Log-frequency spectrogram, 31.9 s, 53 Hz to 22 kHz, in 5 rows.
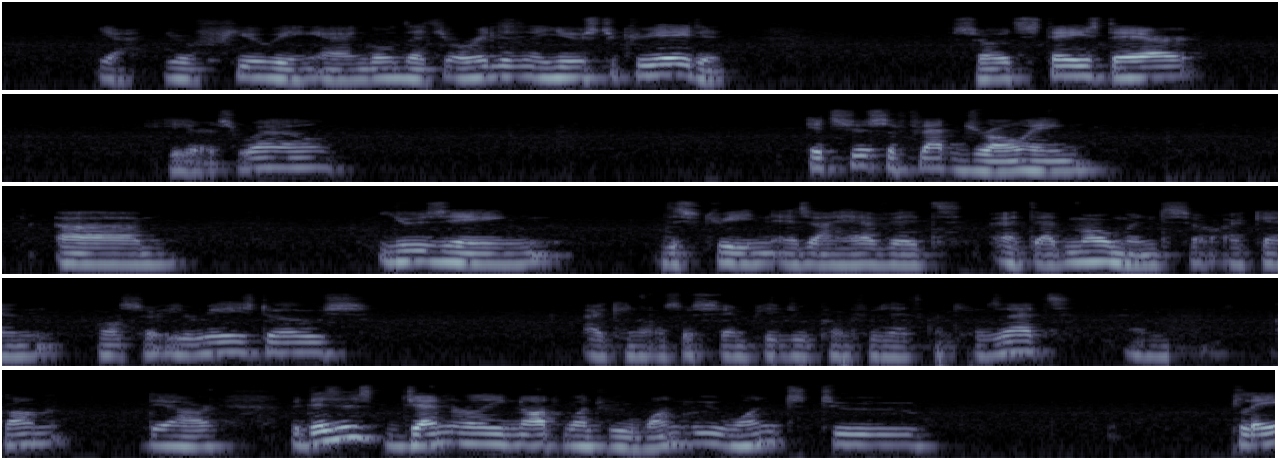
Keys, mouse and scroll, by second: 6.5-8.9 drag, 9.2-11.6 middle drag, 11.8-12.2 scroll down 2, 12.3 shift+middle click, 12.8 middle click, 13.4 scroll up 2, 14.3 scroll up 1, 14.6-16.4 drag, 18.1-22.3 drag, 23.0 ctrl+z, 23.4 ctrl+z, 23.8 ctrl+z, 25.5-26.7 drag, 27.3 middle click, 28.0 scroll up 1.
